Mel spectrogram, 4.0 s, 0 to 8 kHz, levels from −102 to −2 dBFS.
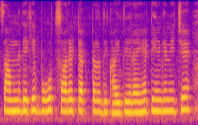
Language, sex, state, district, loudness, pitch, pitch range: Hindi, female, Uttar Pradesh, Shamli, -15 LUFS, 235 Hz, 225-245 Hz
